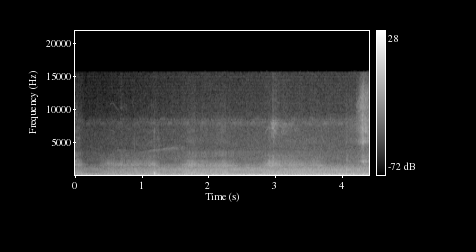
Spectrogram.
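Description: Distant road traffic: a steady low engine rumble that grows a little louder.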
